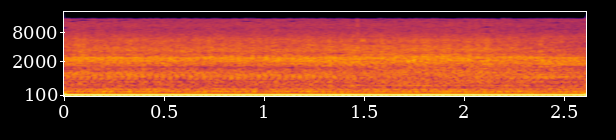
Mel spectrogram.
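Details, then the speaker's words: Kitchen garbage disposal with a backup: a steady loud motor hum with a coarse rattling buzz from something foreign caught inside, lemon peels; running it with hot water cleared the backup. Garbage disposal foreign object noise. "Sounds like there's something in here that shouldn't be. Got some lemon peels."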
